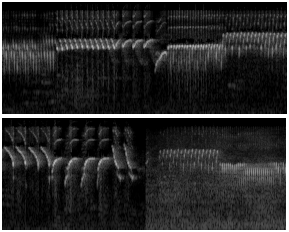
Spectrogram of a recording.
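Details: Long rolling canary song for tutoring young canaries: alternating sustained trills and rapid series of downward-sweeping notes, closing with a steady lower trill.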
